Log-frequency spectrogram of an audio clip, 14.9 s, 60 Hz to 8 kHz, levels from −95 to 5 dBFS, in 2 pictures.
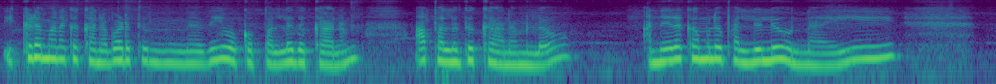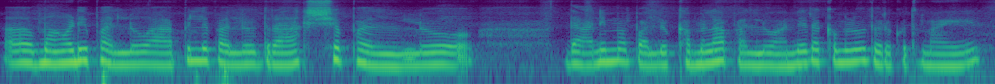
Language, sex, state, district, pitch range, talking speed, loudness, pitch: Telugu, female, Andhra Pradesh, Visakhapatnam, 190-235 Hz, 105 wpm, -25 LUFS, 210 Hz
